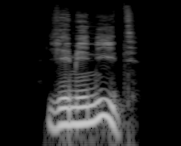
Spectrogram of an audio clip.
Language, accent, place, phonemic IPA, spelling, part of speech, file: German, Germany, Berlin, /jemeˈniːt/, Jemenit, noun, De-Jemenit.ogg
- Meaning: Yemeni (A [male or female] person from Yemen or of Yemeni descent)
